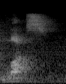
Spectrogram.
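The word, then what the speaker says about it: loess: call it dust but it's called lus um or if you're German you might have a slightly different way of pronouncing it than I do um but uh so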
